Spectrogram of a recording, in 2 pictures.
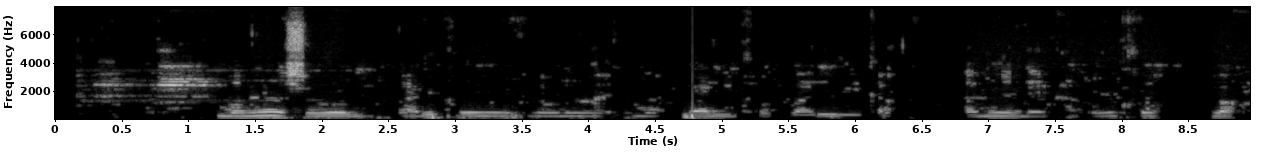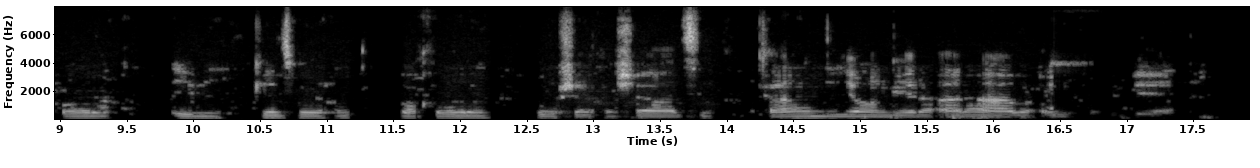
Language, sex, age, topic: Rundi, male, 36-49, education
